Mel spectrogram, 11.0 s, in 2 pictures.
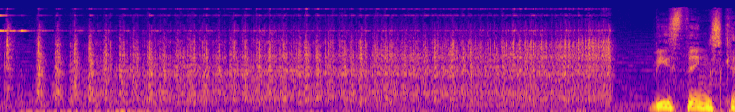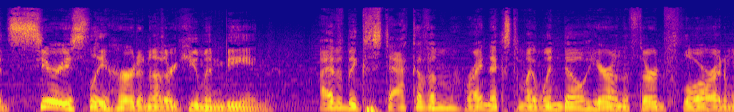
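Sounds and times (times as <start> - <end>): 
coin dropping onto a hard desk: 0.0 - 4.7
speech: 4.9 - 11.0.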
